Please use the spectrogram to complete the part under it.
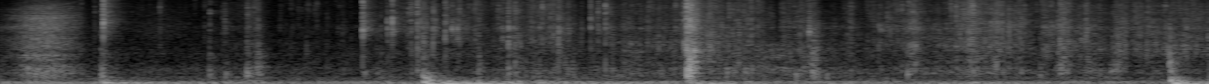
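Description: Hard plastic card cases click and rattle in someone's hands.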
